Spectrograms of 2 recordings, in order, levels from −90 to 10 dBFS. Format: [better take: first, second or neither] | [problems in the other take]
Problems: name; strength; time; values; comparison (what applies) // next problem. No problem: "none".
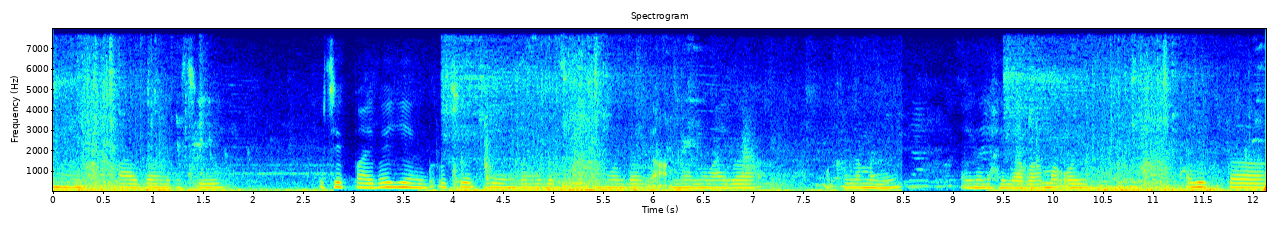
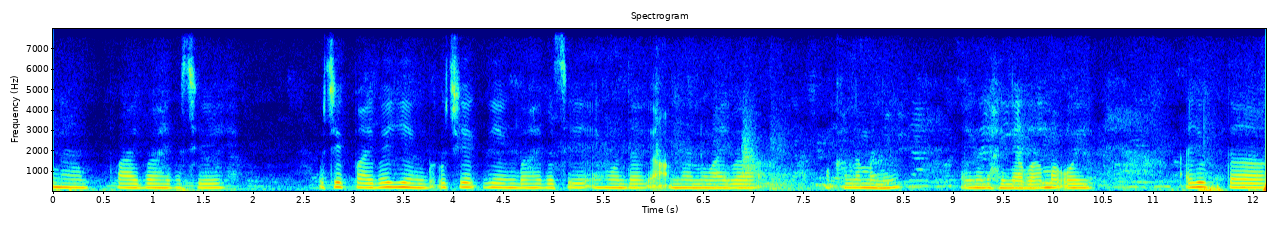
second | background sound (Sliding door / Train); 2 dB below the speech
